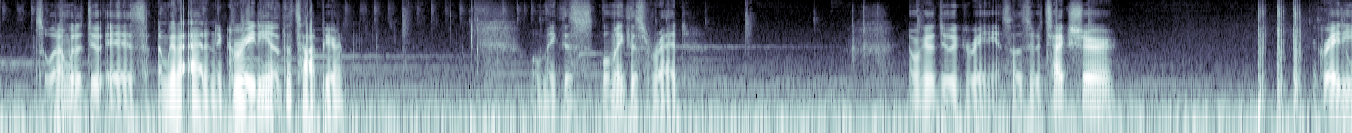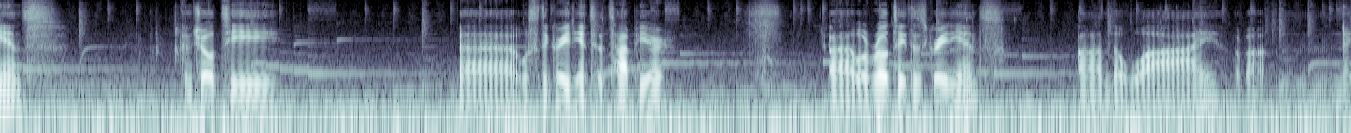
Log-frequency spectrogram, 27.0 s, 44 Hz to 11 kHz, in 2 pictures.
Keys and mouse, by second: 4.7 click, 6.2 click, 6.5 click, 8.6 shift+a, 15.2 ctrl+t, 18.8 click, 22.4 click, 23.3 ctrl+z, 23.6-24.8 drag, 25.2 ctrl+z, 25.5-27.0 drag.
